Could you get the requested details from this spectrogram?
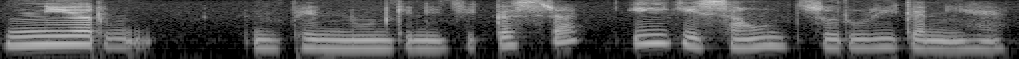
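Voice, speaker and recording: A woman teaching Quran recitation, going over each syllable slowly and patiently so students can copy her. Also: deep voice, dark tone, no echo. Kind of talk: slow tajweed lesson with modeled recitation. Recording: dry, dull lo-fi recording.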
